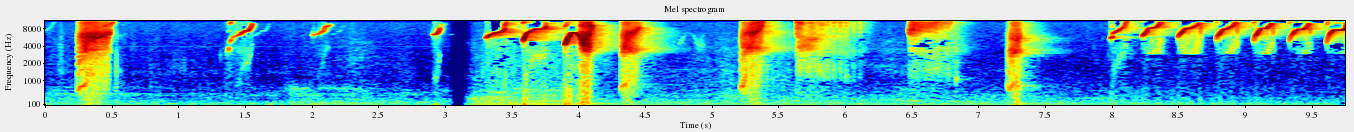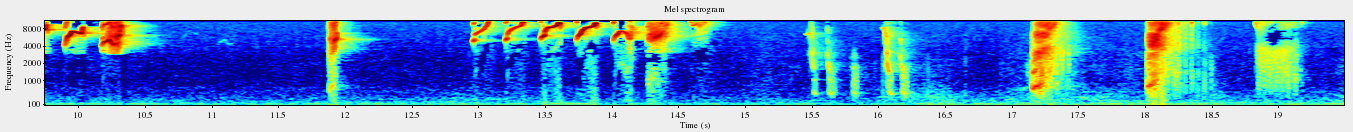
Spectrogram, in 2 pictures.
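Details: Squirrel monkey calls: sharp, high chirps and clicks in scattered bursts, with rapid runs of repeated twittering notes around the eighth and thirteenth seconds, set against otherwise quiet background.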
